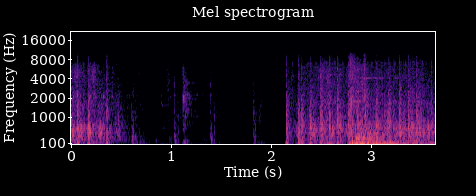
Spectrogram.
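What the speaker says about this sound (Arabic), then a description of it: "اضربوا بالدراجونوف، اضربوا بالدراجونوف" Free Fire video game Dragunov sniper rifle fire: a few sharp shots with short pauses, a brief silence, then heavy, sustained gunfire. Close and loud.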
